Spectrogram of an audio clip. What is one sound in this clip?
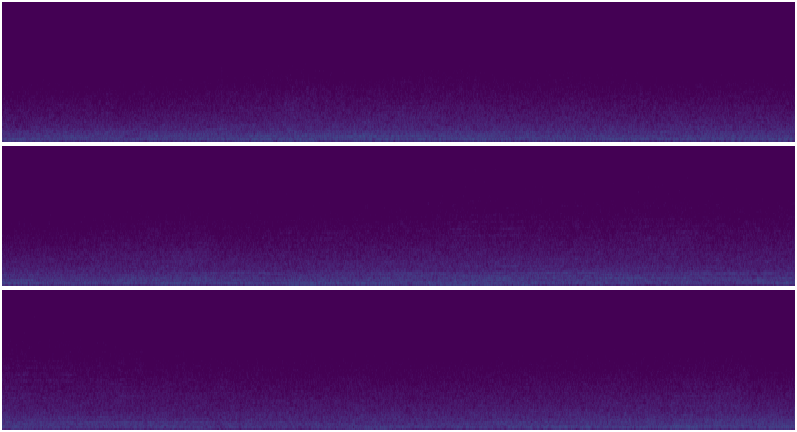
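A racing car's engine drones steadily at high revs.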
